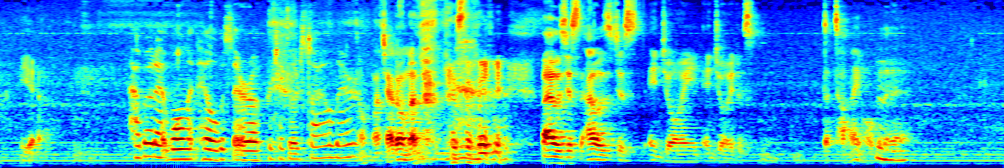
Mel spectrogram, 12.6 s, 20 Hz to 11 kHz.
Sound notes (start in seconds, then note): 5.1 both laugh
